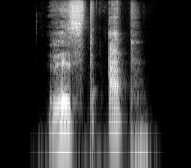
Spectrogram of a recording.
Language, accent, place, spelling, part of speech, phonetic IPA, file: German, Germany, Berlin, risst ab, verb, [ˌʁɪst ˈap], De-risst ab.ogg
- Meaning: second-person singular/plural preterite of abreißen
